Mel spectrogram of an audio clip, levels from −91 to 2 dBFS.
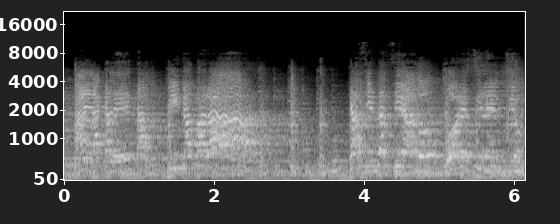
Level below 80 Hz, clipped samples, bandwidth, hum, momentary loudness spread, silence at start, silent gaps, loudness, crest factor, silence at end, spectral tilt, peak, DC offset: -42 dBFS; under 0.1%; 8.6 kHz; none; 12 LU; 0 s; none; -16 LUFS; 14 dB; 0 s; -6 dB/octave; -2 dBFS; under 0.1%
